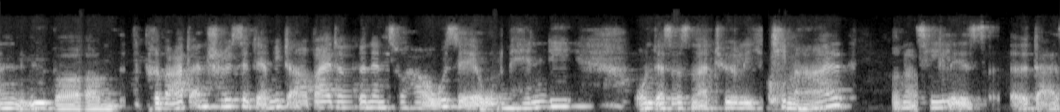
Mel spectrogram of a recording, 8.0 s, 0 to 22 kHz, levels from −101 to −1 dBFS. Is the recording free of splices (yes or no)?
no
